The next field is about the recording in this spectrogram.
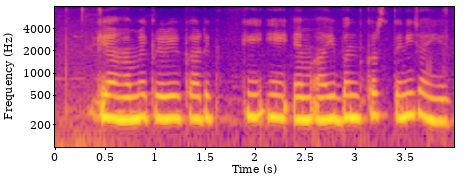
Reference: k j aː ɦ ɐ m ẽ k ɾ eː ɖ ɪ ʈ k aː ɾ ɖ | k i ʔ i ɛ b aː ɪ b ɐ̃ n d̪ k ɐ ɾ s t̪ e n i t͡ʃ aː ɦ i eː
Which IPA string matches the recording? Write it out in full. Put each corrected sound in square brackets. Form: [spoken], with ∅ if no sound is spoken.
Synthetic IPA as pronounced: k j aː ɦ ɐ m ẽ k ɾ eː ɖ ɪ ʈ k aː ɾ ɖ | k i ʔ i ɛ [m] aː [i] b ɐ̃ n d̪ k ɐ ɾ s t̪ e n i t͡ʃ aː ɦ i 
